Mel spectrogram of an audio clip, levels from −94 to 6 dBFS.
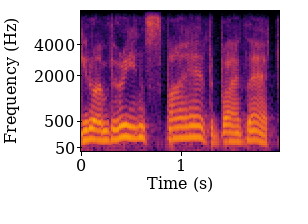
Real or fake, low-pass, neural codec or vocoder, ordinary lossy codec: real; 7.2 kHz; none; Opus, 16 kbps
